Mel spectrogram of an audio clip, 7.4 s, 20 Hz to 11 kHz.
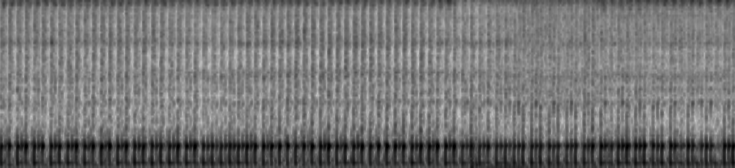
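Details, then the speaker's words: Honda Civic EF with swapped B18C4 and OBX individual throttle bodies: hard uneven clattering beat, stumbling, never smooth; rough running when revved, owner suspects nonstandard ECU setup, unconfirmed. "so I think it's just because it's so out of standard that it's just not running very well so I'm going to get a different e you and check how that runs"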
